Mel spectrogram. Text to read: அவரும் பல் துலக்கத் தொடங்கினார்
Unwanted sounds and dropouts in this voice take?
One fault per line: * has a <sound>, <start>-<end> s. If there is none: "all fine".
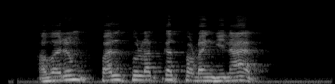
all fine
